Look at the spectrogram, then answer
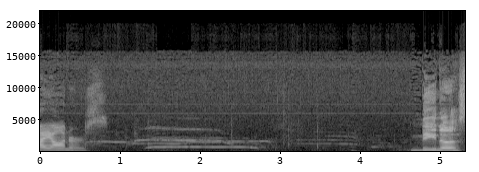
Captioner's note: crowd cheers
